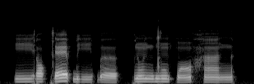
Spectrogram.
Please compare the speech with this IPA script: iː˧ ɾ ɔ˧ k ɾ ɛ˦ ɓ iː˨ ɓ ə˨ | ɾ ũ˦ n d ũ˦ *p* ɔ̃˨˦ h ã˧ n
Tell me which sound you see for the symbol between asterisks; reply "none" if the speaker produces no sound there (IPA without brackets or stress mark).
p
